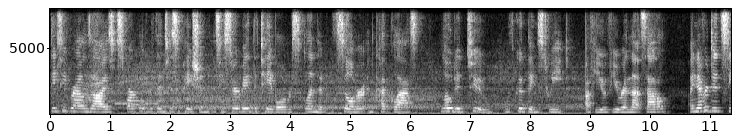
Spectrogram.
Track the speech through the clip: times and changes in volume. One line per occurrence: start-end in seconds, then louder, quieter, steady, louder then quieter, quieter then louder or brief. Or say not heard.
0.0-11.3 steady.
